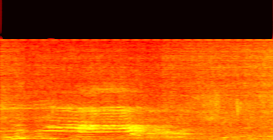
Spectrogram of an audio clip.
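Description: A child speaking, with other children's voices chattering in a large hall.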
